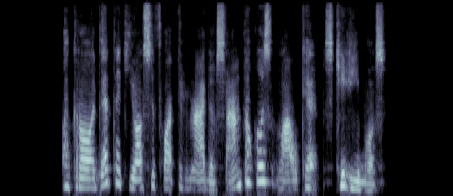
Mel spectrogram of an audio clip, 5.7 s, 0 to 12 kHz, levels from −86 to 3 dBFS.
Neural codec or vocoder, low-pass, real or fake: codec, 44.1 kHz, 1.7 kbps, Pupu-Codec; 10.8 kHz; fake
